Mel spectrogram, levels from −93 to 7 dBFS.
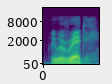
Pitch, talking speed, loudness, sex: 130 Hz, 270 wpm, -16 LUFS, male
